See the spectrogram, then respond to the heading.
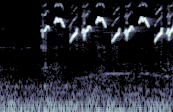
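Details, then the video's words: Java sparrow used as a lure bird, giving a quick burst of about eight bright, high chirps that alternate between upward and downward slurs, with a quiet low hum beneath. "PANCINGAN GELATIK BAHAN"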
